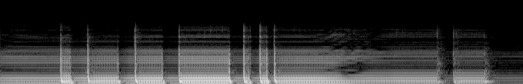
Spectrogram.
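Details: Sterling by MusicMan Ray 34 bass with stock preamp through an amp: steady hum with sharp crackles and dropouts when the metal parts are touched. Cause is a loose ground wire; grounding it to the jack's ground wire removed the hum.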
